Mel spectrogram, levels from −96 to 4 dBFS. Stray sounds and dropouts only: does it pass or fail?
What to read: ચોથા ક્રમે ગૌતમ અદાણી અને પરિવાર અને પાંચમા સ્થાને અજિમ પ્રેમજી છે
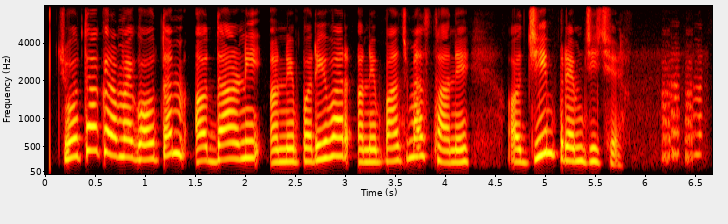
fail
